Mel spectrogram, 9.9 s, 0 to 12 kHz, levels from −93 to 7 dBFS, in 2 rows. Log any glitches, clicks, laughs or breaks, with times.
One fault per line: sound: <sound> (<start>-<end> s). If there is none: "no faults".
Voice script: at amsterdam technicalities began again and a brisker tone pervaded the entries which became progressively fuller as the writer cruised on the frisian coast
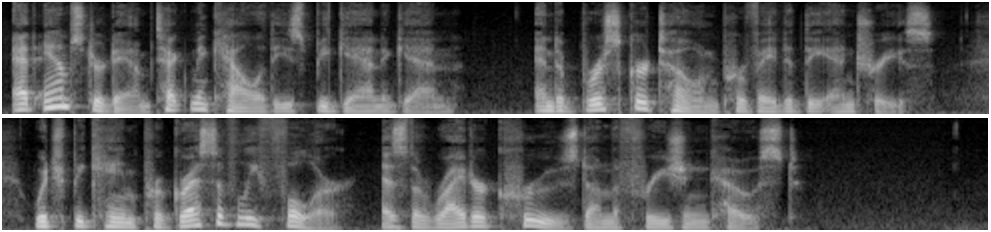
no faults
